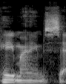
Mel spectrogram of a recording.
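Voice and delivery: plain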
